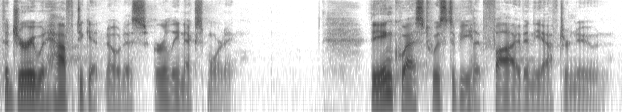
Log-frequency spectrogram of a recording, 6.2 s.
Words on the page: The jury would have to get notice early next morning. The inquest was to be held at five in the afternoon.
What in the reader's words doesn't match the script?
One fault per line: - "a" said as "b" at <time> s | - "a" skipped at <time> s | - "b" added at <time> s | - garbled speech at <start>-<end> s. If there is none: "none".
- "held" skipped at 4.7 s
